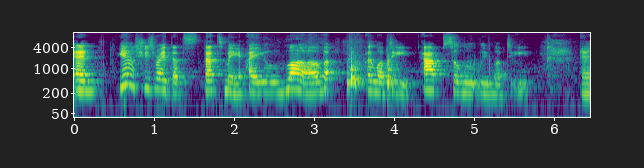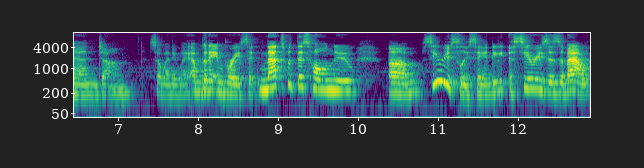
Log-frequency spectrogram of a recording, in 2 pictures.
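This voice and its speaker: A woman with an American accent and a medium pitch speaks at a moderate pace with ordinary pitch variation. Her loudness swings a lot, and room echo is audible. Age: 60s. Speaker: online video host. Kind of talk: casual vlog. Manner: hesitant, many fillers.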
